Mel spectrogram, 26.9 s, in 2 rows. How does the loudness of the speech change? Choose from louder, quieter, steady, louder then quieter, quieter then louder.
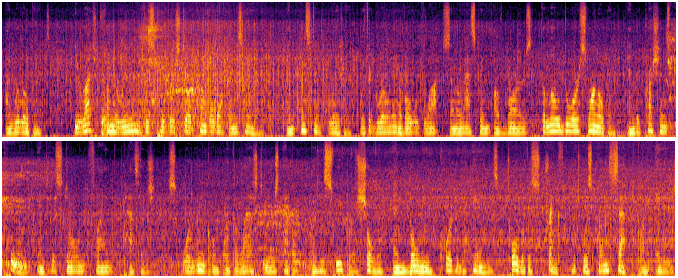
steady.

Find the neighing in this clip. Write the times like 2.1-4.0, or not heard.
1.9-4.0, 13.2-14.7, 18.5-19.8.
